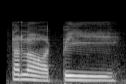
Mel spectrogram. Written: talod

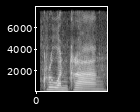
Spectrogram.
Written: krownklang

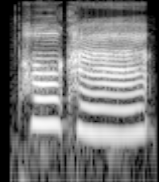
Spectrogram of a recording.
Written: porkar

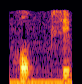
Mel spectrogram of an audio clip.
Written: 60

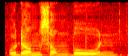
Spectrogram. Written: udon

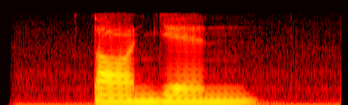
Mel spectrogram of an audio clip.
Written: tonyen

